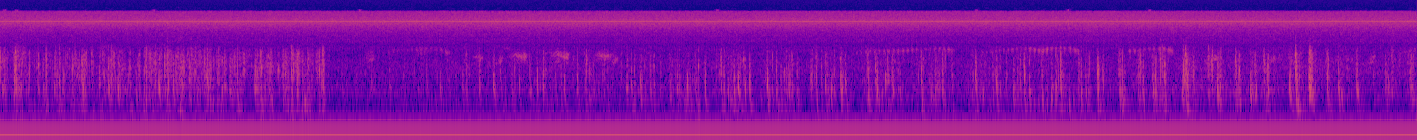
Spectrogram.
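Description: Hooves of several horses clopping irregularly on a dirt track as riders move along at a walk. A steady low hum and a thin high-pitched whine from the worn videotape run underneath.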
